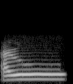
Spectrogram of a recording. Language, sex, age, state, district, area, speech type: Assamese, female, 45-60, Assam, Dibrugarh, rural, conversation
